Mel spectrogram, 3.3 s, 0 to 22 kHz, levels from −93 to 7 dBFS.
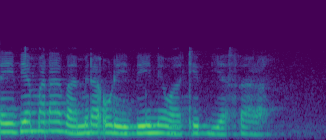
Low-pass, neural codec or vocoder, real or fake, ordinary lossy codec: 5.4 kHz; none; real; none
